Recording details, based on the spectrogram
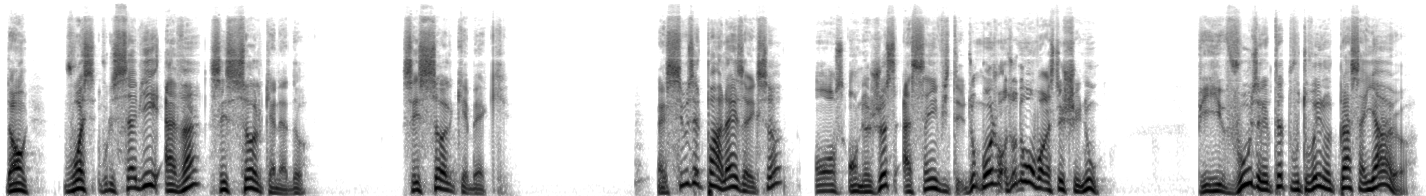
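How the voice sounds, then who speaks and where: A man's voice: fairly high pitch, huge pitch swings, moderate pace, pauses often, darkish tone, dry recording, studio quality. A man with a Québécois accent, hosting live radio talk in a heated, ranting way, swearing freely. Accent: Québécois French. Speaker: radio show host.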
